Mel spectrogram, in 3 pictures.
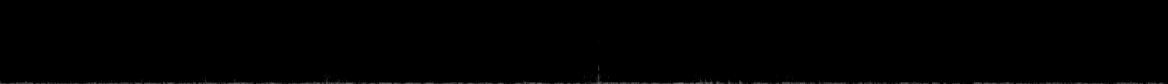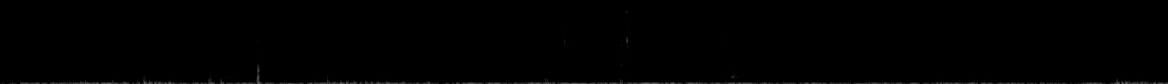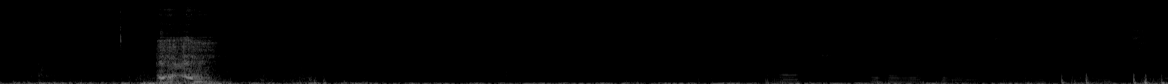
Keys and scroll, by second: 17.3 ctrl++.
